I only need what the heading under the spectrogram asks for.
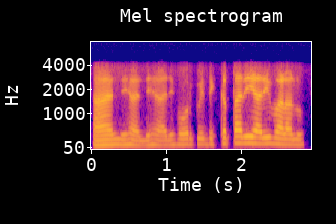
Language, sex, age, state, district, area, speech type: Punjabi, male, 18-30, Punjab, Hoshiarpur, rural, conversation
